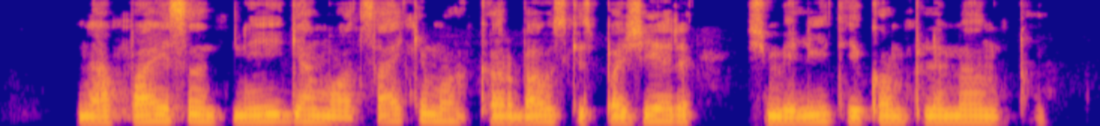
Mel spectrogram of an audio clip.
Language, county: Lithuanian, Šiauliai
